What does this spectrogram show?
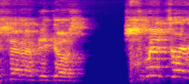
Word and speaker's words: Smitrovich: he picked his set up and he goes SMI Ric said it right right he said it right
